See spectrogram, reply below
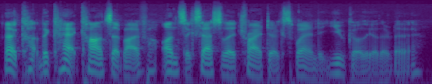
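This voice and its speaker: A man's voice: sits low, big pitch swings, fairly quick, vocal fry, fairly bright tone, no room sound. A man reading a visual novel aloud as narration, now and then stumbling and rereading phrases, with music behind him. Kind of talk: dramatized read-aloud narration of a game.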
